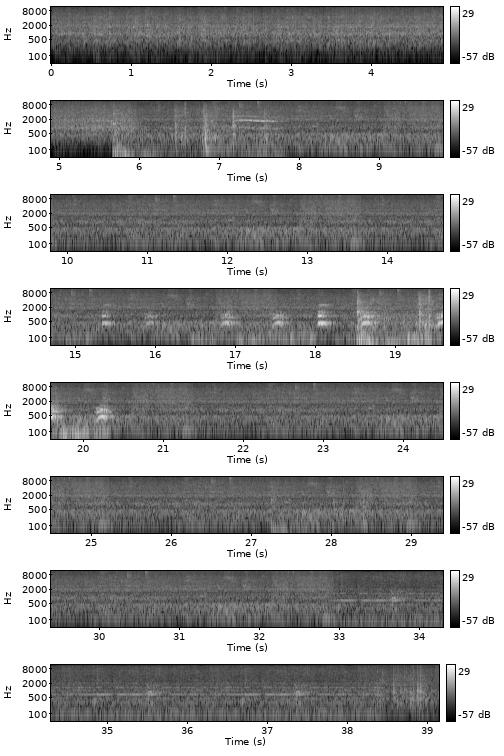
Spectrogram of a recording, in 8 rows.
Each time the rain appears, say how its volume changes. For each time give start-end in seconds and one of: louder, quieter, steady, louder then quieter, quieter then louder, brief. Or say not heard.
0.0-39.1 steady.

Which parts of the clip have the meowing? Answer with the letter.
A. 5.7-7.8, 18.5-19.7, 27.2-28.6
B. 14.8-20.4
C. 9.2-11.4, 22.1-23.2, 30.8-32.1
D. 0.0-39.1
A.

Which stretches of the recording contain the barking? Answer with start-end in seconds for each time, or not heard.
14.8-20.4.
